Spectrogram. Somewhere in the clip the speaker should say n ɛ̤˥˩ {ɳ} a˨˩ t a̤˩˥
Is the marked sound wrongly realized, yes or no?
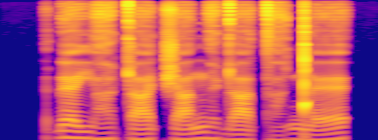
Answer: yes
